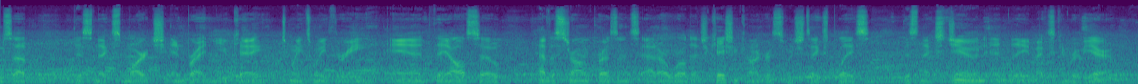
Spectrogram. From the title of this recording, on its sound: Live from #IMEXAmerica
